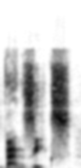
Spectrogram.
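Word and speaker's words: van Zieks: you know what and his name is usually actually pronounced van Zeeks benzeeks yeah in the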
